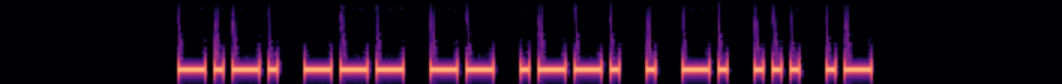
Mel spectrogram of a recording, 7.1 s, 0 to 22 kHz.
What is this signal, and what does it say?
Morse code, heard as a keyed tone, about 19 wpm, 700 Hz. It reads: COMPENSA
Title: Build A Word - 4 Letters At A Time - 12-Letter Words - 20wpm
